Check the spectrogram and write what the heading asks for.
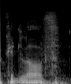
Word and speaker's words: Kudlow: You can either pronounce it Kudlow or Kudlow, doesn't matter, and Stephen Moore.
